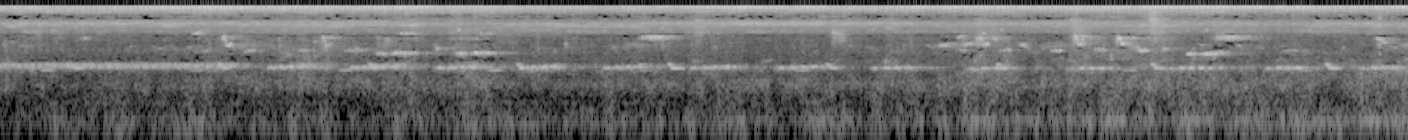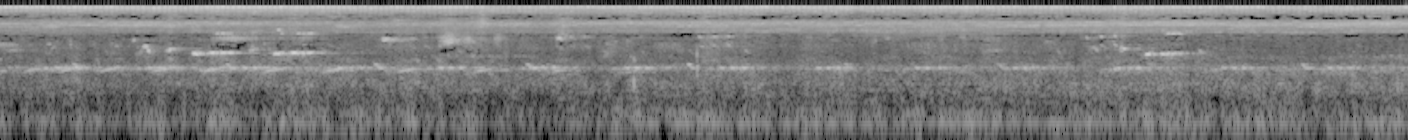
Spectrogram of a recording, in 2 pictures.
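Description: Forest birdsong: scattered chirps over a steady run of short repeated call notes, about two a second, with a low rumble underneath.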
